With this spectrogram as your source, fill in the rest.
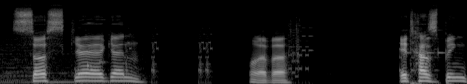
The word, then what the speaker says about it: Susato: And she just confirmed that that's how it's pronounced. Everyone else says Suseki. Ugh. Do I have to start freaking fixing myself into thinking it's Susuke again?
